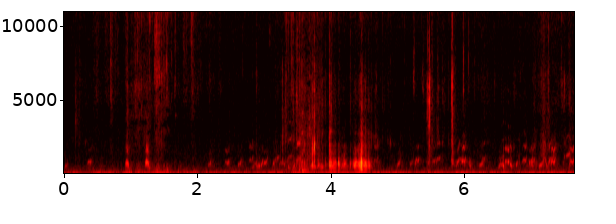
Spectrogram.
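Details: Natal spurfowl, five birds feeding side by side in South Africa in 2024, murmur quick soft clucks in loose rhythmic bursts, while louder clicks and scuffles from foraging break in near the middle.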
